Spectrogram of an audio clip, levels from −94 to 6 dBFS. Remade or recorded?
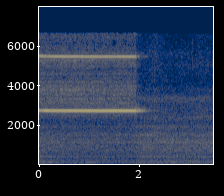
recorded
